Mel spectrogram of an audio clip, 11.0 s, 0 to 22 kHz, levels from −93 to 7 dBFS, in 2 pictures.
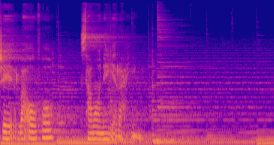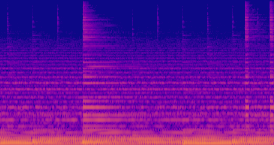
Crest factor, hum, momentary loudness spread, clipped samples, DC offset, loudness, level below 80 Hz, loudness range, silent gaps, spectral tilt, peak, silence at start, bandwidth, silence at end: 22 dB; none; 16 LU; under 0.1%; under 0.1%; -27 LUFS; -34 dBFS; 10 LU; none; -5.5 dB/octave; -4 dBFS; 0 s; over 20 kHz; 0 s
